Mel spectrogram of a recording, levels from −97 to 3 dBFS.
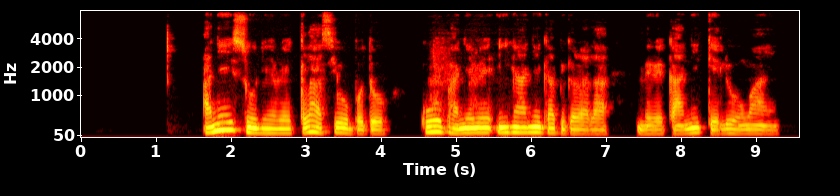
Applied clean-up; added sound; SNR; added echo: none; none; none; none.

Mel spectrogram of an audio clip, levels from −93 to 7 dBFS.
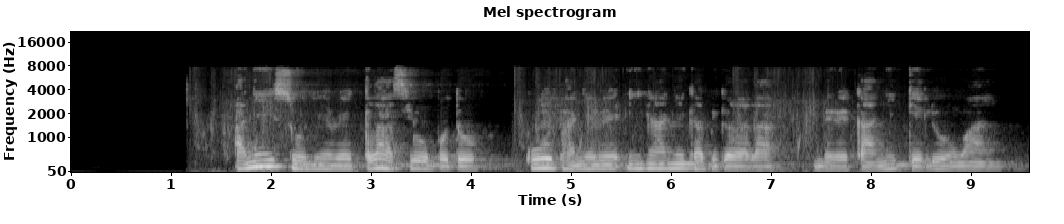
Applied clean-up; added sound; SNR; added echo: neural separator model SepFormer DNS4.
